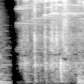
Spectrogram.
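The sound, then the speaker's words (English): Coins drop and rattle in a short burst of bright metallic clinks and jingles that ring on after a brief moment of silence. “That's the sound of your money going further.”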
